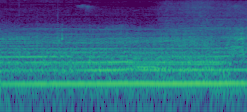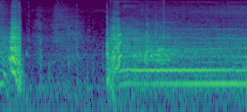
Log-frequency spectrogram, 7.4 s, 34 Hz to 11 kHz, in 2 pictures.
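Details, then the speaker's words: Tesla Model X, about 7 weeks old, middle-row power seat: steady motor hum, a short pause, then even hum with no pop or clunk; the seat moves along without springing, so it is operating normally. "see that it moves along with it so it doesn't have that spring-loaded action"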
